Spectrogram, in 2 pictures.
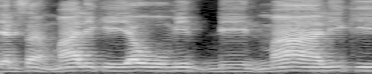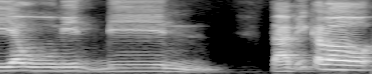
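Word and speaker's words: مالك: Karena sifat hams pada huruf kaf itu bisa disebutkan atau bisa tetap terbaca tanpa khi tapi dengan qi biasa. Maliki.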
